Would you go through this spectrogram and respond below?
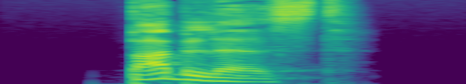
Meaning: second-person singular subjunctive I of babbeln
- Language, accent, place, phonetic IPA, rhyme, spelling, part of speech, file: German, Germany, Berlin, [ˈbabləst], -abləst, babblest, verb, De-babblest.ogg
